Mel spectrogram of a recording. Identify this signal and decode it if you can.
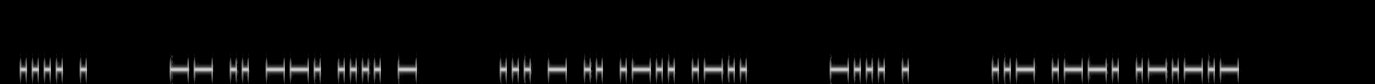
Morse code, heard as a keyed tone, about 20 wpm, 700 Hz. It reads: HE MIGHT STILL BE UP.
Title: 2x Word-Spacing - Sentences from Top 300 Words - 20wpm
